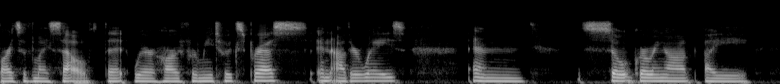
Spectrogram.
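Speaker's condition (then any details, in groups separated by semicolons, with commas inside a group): No condition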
